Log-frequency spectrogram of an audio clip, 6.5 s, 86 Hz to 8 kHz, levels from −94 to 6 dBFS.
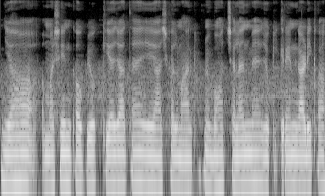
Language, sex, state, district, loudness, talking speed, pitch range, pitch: Hindi, male, Chhattisgarh, Jashpur, -14 LUFS, 205 wpm, 105-115 Hz, 110 Hz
